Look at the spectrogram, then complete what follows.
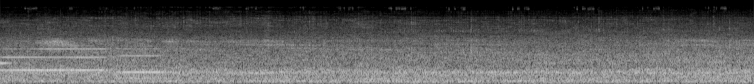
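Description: Two-tone horn of a sound-fitted O gauge model diesel multiple unit, a higher note for about a second and then a shorter lower one, as the unit moves off. A steady exhibition-hall hum and the model's low engine sound run underneath.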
